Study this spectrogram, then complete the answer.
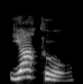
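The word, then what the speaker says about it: Eagal: also got this daft dog called Yakul, and Yakul is spelled E-A-G-A-L.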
